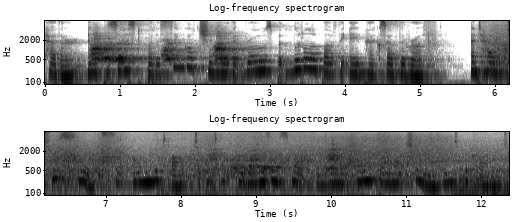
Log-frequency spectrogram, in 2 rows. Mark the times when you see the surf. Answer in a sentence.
The surf can be heard from 5.7 to 12.3 s.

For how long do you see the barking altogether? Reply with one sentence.
You can hear the barking for 4 seconds altogether.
